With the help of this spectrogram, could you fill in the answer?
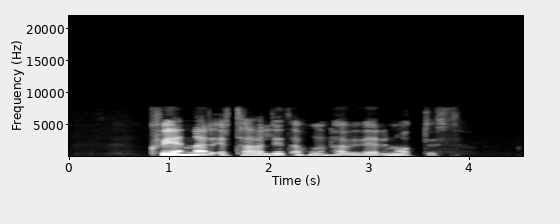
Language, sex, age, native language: Icelandic, female, 30-39, Icelandic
